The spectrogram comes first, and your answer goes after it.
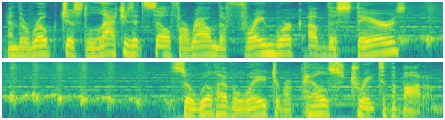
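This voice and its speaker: A man chatting casually as a player in a tabletop roleplaying game, describing his character's moves. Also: medium pitch.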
